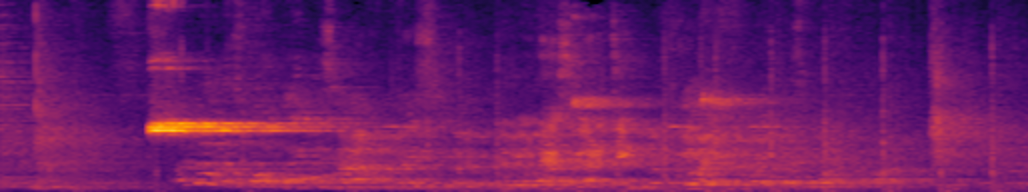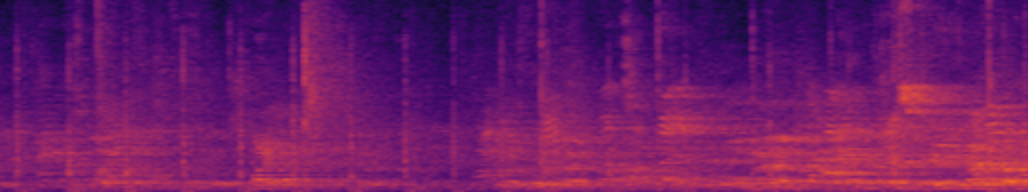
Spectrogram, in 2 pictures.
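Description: Men's voices call out and chatter in a large echoing gym.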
